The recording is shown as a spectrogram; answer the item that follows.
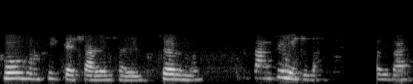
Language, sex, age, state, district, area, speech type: Marathi, female, 18-30, Maharashtra, Solapur, urban, conversation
